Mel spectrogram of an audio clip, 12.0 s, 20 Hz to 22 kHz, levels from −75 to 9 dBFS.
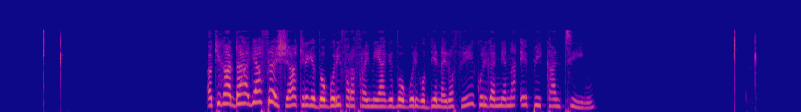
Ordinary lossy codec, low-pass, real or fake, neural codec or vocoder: MP3, 32 kbps; 7.2 kHz; fake; vocoder, 44.1 kHz, 128 mel bands, Pupu-Vocoder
